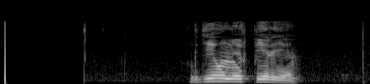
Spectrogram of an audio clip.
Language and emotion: Russian, neutral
